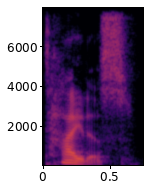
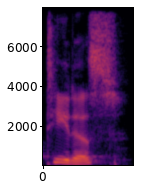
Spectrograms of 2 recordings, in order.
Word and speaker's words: Tidus: upset about the name we are just going to pronounce it Titus okay we know that some other people like to call it tetus it doesn't matter regardless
